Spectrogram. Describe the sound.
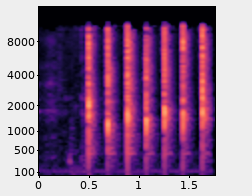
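A single person claps seven times in a quick, steady rhythm, a mock round of applause. The claps are sharp and fairly loud, with no talking over them.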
